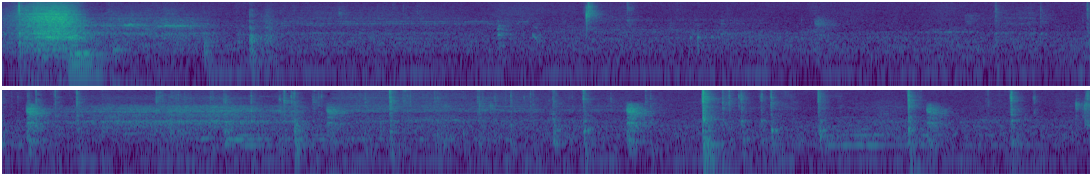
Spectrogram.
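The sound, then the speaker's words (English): Notes are written down during a D&D x Minecraft game session, heard as faint, light clicking taps scattered through the stretch and growing busier toward the end. “Just writing it down for future reference”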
